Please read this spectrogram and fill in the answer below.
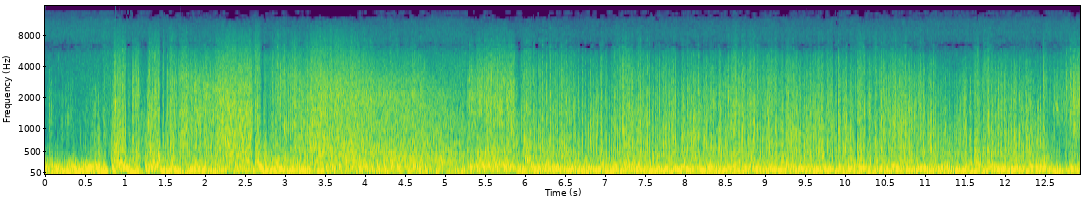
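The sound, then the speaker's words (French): German artillery bombards Stalin Line fortifications camouflaged as peaceful farms. A few sharp, heavy blasts stand out over a continuous roaring rumble, and the sound stays loud throughout. “L'artillerie allemande bombarde les ouvrages fortifiés qui ont été camouflés en de paisibles fermes.”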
